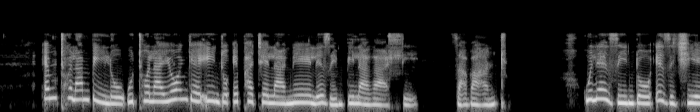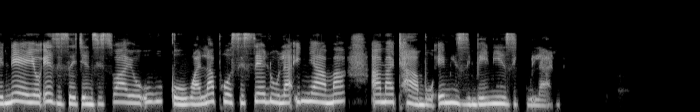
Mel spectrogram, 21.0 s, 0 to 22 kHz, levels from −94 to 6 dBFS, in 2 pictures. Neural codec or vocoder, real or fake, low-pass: none; real; 7.2 kHz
